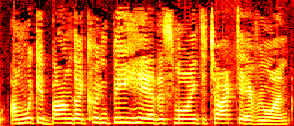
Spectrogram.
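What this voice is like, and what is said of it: Boston accent. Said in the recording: “from Boston for Townie Madness, finding Boston's best accent”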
